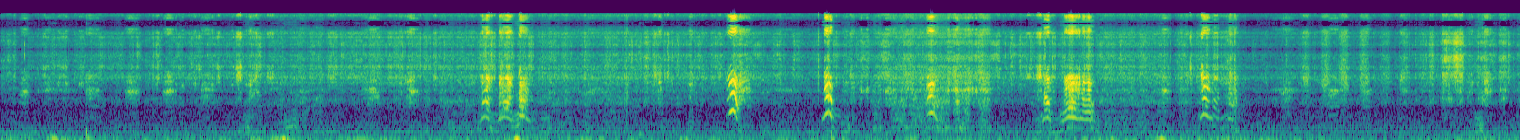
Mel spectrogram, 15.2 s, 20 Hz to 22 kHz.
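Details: Two Border Collies, Nana and Zelda, playfully 'helping' clean a boat on July 1, 2012. Short, sharp barks and yelps come in scattered bursts, roughly six over fifteen seconds, over a steady background hiss.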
